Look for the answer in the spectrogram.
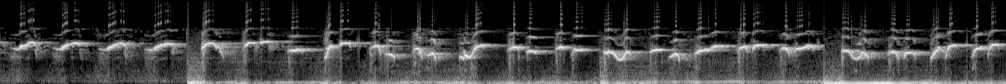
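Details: Excited male cockatiel warbling to prompt a female toward mating: repeated whistled notes that rise then dip, about two each second, with a low hum in the background.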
